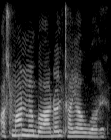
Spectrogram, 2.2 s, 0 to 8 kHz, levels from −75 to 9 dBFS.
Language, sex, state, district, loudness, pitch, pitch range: Hindi, female, Arunachal Pradesh, Lower Dibang Valley, -15 LUFS, 240 Hz, 230-270 Hz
